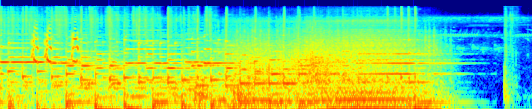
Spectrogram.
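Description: A cartoon Tasmanian devil calls out with yipping, whimpering, dog-like cries, loud and steady for several seconds before fading at the end.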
